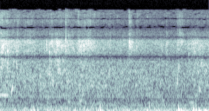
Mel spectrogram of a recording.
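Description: Wind rumbling on the camera's microphone, with a few soft bumps.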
